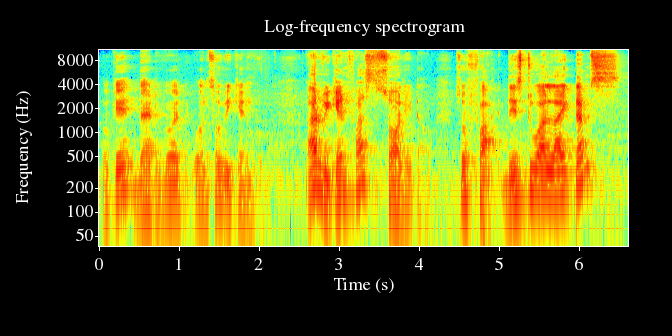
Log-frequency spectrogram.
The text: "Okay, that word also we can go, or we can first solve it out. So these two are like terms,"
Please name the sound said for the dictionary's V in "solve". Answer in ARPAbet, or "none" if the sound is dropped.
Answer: none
